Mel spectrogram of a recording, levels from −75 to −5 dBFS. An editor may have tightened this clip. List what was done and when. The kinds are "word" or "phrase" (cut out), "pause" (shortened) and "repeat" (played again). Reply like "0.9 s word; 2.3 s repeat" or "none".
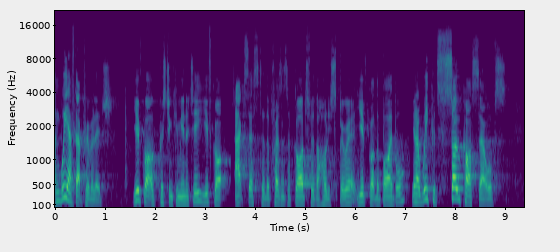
3.5 s pause; 7.1 s pause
